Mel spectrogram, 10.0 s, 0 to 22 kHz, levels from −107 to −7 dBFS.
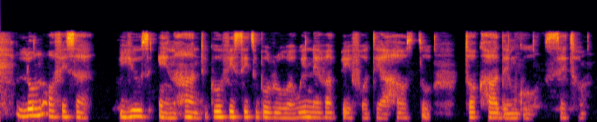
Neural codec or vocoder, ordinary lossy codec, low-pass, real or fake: none; Opus, 64 kbps; 7.2 kHz; real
